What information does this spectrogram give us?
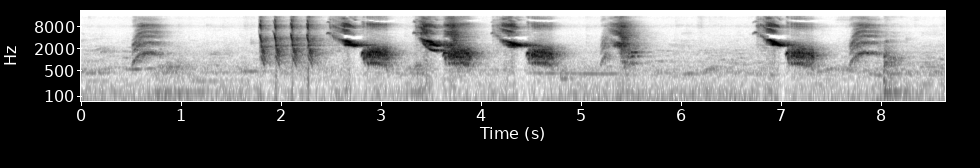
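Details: Drongo, called srigunting krantil, on a master recording for training songbirds: a few fast clicks followed by a series of harsh, descending buzzy squawks at irregular spacing, roughly one per second.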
